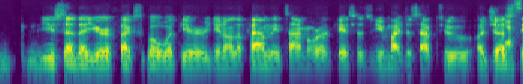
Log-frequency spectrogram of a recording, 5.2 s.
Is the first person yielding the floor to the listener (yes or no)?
no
